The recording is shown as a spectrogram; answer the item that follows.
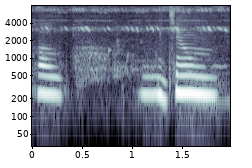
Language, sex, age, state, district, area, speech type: Odia, female, 18-30, Odisha, Nuapada, urban, spontaneous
